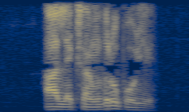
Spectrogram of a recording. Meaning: Alexandroupoli (a city in Greece)
- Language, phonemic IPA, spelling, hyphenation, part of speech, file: Greek, /a.le.ksanˈðɾu.po.li/, Αλεξανδρούπολη, Α‧λε‧ξαν‧δρού‧πο‧λη, proper noun, El-Αλεξανδρούπολη.ogg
